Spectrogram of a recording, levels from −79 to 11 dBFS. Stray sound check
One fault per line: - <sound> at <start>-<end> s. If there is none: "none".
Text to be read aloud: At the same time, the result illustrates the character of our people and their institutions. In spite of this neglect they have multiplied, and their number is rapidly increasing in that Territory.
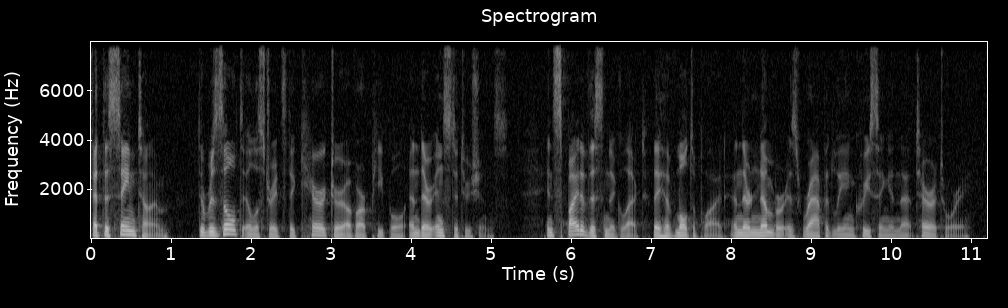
none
